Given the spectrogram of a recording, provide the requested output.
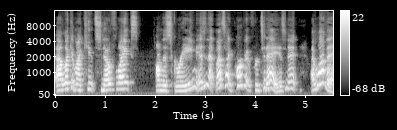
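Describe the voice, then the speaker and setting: A woman's raised, projected voice in a Southern US accent, high-pitched and animated, with very wide pitch swings and big swings in loudness. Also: moderate pace. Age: 50s. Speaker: beauty consultant. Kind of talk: live stream sales demo. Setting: live video stream.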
